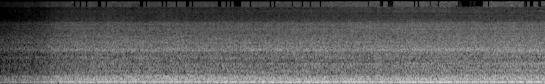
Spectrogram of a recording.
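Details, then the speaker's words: Long-stalled Dodge wagon first run after unseizing, untouched salvaged carb: catches within a second and settles into steady even idle, smooth low beat, no misses or knocks; normal idle. "We'll try and hit the key one-handed here. It's running. It's idling."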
